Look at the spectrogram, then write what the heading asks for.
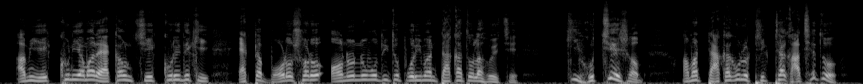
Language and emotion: Bengali, fearful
